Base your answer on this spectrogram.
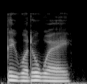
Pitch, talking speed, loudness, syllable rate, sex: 170 Hz, 205 wpm, -14 LUFS, 6.7 syllables/s, female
